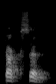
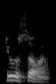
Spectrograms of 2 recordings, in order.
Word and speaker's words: Tucson: time as a college student I used to pronounce this as toxin but when my child grew up she corrected me and said that it is pronounced as Tucson but anybody who grows up in those years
